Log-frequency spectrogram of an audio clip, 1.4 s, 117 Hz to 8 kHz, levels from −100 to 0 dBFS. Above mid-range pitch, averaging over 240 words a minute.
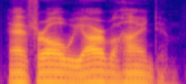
No: low, 100 Hz; fast, 260 wpm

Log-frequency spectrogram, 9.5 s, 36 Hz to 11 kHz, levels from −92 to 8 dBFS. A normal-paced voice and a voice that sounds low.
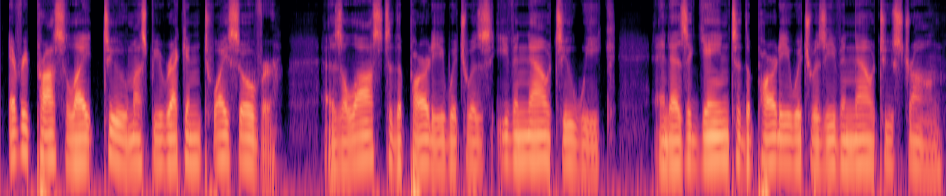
No: fast, 210 wpm; very low, 95 Hz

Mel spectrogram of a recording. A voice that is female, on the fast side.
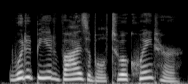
Yes: female; fast, 225 wpm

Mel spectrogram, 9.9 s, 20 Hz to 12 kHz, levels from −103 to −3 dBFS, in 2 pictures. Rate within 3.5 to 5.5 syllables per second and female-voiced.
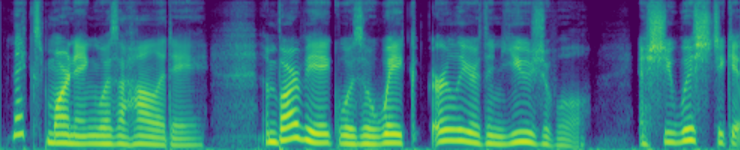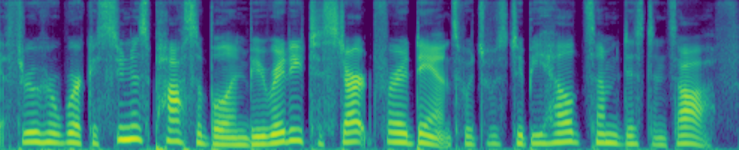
No: 6.1 syllables/s; female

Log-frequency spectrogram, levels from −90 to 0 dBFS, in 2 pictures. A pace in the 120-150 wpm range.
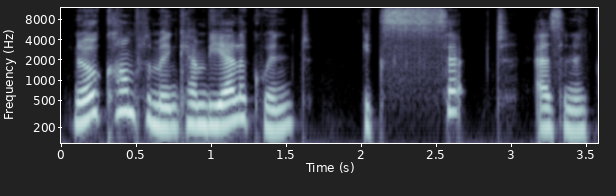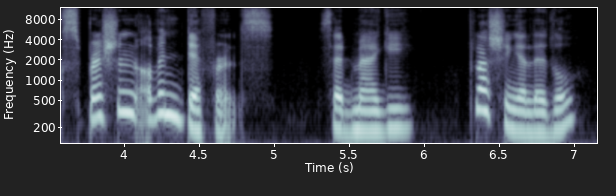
Yes: slow, 135 wpm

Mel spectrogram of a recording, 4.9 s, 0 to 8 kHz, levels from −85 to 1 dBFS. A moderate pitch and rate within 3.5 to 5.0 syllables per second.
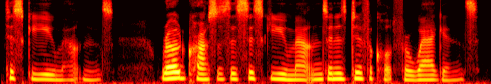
Yes: medium, 180 Hz; 4.8 syllables/s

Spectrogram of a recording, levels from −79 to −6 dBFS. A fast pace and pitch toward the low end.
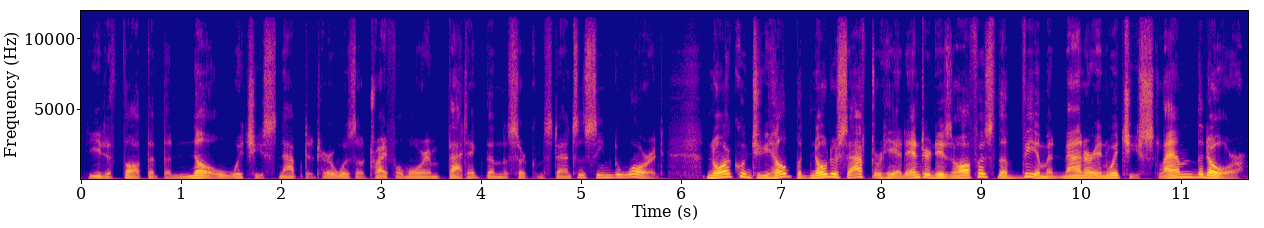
Yes: fast, 215 wpm; low, 130 Hz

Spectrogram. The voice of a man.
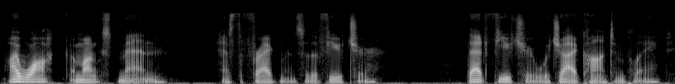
Yes: male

